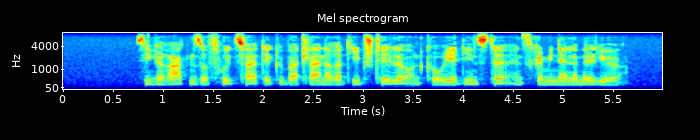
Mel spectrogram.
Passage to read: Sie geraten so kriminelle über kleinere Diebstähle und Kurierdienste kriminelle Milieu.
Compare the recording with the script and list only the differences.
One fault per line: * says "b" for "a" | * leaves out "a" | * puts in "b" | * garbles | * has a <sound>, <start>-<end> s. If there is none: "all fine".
* says "frühzeitig" for "kriminelle"
* puts in "ins"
